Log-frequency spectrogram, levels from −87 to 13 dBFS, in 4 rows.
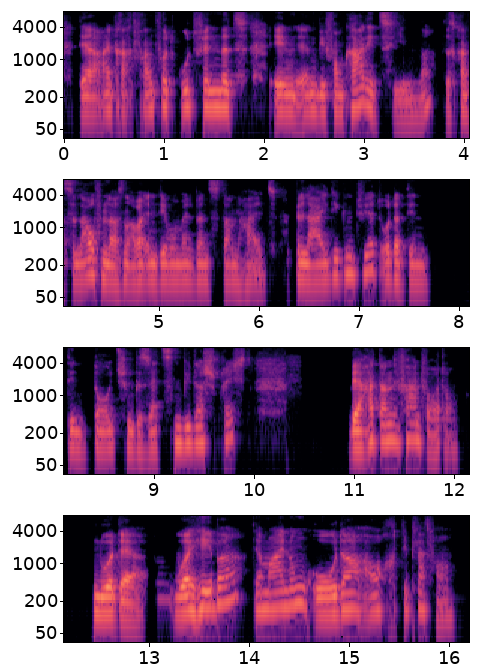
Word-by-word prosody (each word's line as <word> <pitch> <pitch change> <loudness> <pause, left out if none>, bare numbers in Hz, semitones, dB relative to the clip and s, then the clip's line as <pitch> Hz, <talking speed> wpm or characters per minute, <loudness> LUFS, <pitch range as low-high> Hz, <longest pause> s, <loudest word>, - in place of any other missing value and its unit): der - - +2
Eintracht - - -2
Frankfurt 120 +2 -3
gut 130 +2 -2
findet, 130 -1 +2 0.2
ihn 110 -1 +2
irgendwie 110 -1 -1
vom 110 0 -3
Kadi 125 +2 +1
ziehen, 85 -2 -7
ne? - - -8
Das - - -8
kannst - - -2
du - - -5
laufen 120 +2 +1
lassen, 100 +2 0
aber 105 +1 0
in 105 - -1
dem 110 -1 -1
Moment, 105 -1 -4
wenn's 105 -1 -5
dann 100 -3 -6
halt - - -9 0.2
beleidigend 110 +6 -1
wird 160 +2 -4
oder 115 0 +1
den 105 -3 -7 0.4
den 105 -3 -4
deutschen 110 0 -4
Gesetzen 105 +6 -4
widerspricht, 130 +5 -3 1.0
wer 110 -1 +8
hat 145 0 +2
dann 145 +1 +3
die 145 - -3
Verantwortung? 145 -11 -5 0.4
Nur 120 0 +8
der 95 -5 +4
Urheber 175 - +5
der 140 - -1
Meinung 155 +5 +1
oder 125 +5 +3
auch 130 +1 -5
die - - -10
Plattform? 105 -8 -9
120 Hz, 165 wpm, -25 LUFS, 105-140 Hz, 1.0 s, wer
